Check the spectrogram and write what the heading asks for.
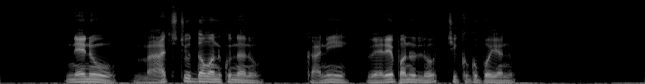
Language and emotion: Telugu, sad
